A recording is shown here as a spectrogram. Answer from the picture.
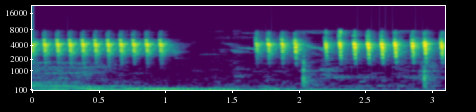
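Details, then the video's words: Clicking "klik" song of a bar-winged prinia (ciblek sawah): a rapid string of sharp high ticks, breaking off for about half a second, then resuming at the same quick, regular pace. "CIWAH PRENJAK KLIK PALING GACOR NGEBREN"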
